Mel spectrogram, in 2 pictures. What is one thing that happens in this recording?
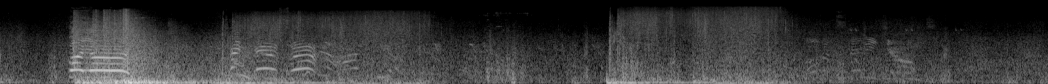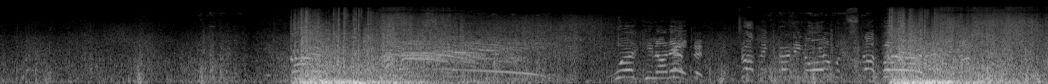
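Cannons fire with loud, booming blasts.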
